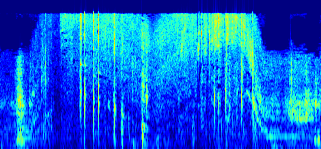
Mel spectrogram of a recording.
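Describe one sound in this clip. A metal spatula scrapes and clatters against a metal pan.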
